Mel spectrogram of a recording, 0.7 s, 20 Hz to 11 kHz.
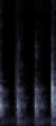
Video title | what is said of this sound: Card Maker Success Summit Feb 2023 - Lucy Foxworth | it sounds like wood it's just cardboard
